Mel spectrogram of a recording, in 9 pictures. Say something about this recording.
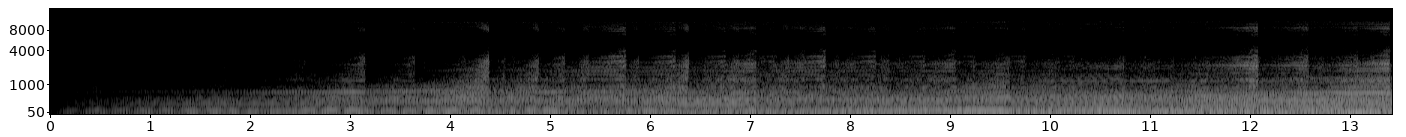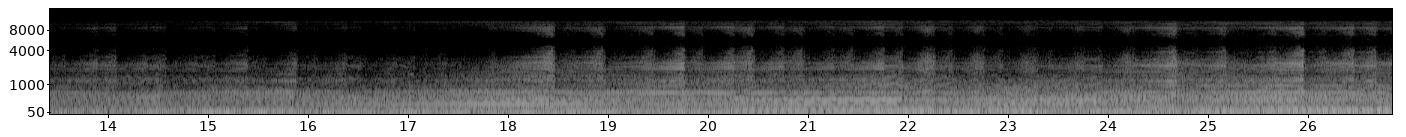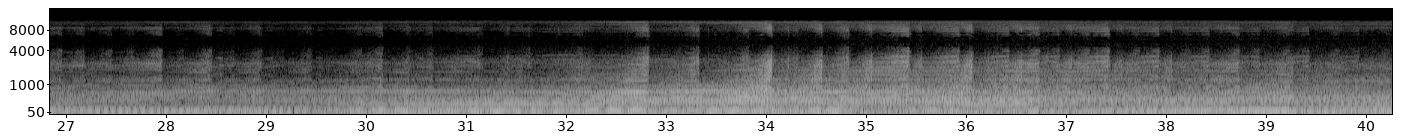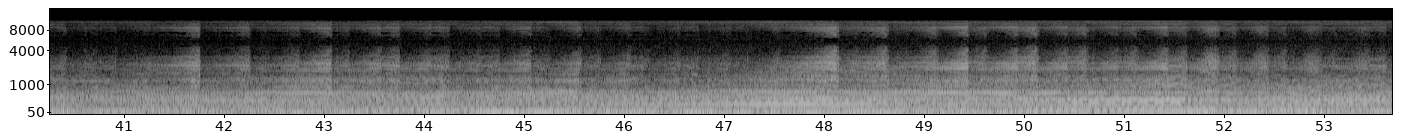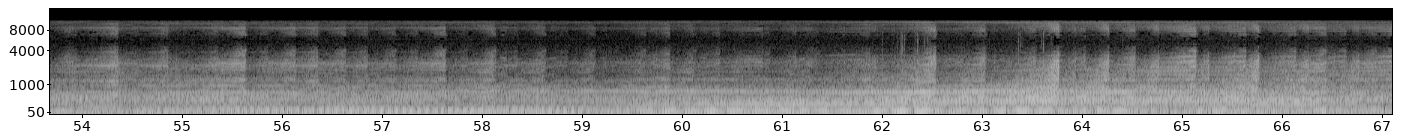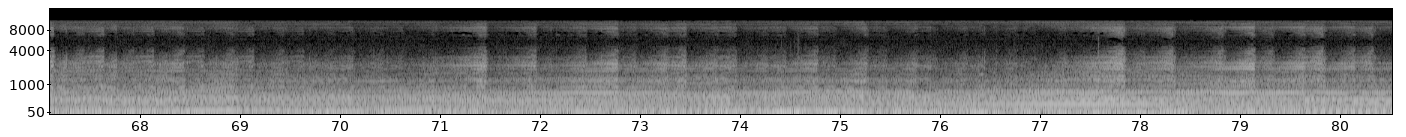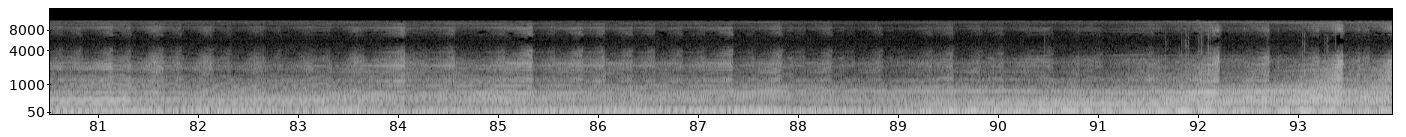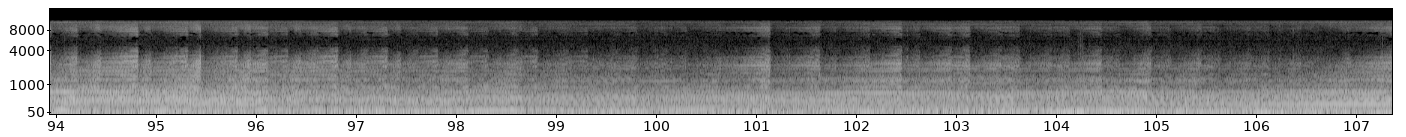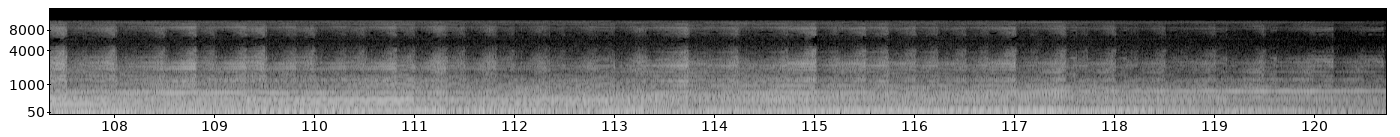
A harmonica, layered/looped/effected at various speeds.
